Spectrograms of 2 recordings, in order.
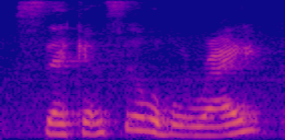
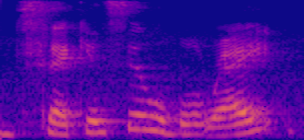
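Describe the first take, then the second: No difference in how they are said.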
